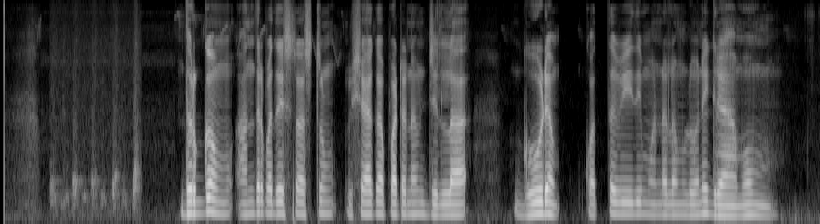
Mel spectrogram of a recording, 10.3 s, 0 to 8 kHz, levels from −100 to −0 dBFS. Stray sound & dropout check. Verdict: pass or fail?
fail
